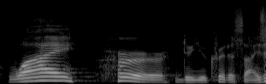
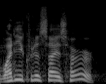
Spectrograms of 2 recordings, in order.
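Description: First: "her" fronted and weighted, said slow and low; stress on her. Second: Said in the usual way. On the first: Shown as a demonstration. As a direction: lean hard on "her" right after "Why". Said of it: "It's emphatic". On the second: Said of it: "we read it".

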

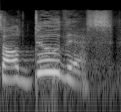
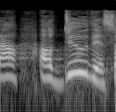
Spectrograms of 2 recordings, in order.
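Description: First: Slow resolve. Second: Said in the usual way. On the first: Retold or imitated. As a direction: let the resolve sink in slowly. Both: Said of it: "You can see him openly wrestle with this".

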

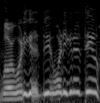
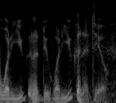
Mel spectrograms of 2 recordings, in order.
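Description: First: Very high-pitched, eager acted questioning; super excited. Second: Low, soft, understated turn-it-back question; the Lord replying. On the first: Believer asks the Lord what is next, super excited. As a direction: climb up high like an overexcited kid pestering. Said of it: "super excited about the Lord doing stuff". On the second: Acted. The Lord turns the question back on the believer, low and quiet. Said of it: "the Lord looks at me and says".

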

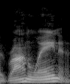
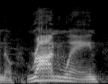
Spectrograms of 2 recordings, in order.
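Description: First: Said in the usual way. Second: "Ron" slow and louder, correcting; stress on Ron. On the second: Shown as a demonstration. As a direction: lean on "Ron" to fix the name.

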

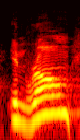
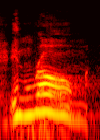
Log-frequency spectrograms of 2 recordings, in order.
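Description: First: Rome rising up in disbelief, a bit louder; surprised gossip hearing about the Roman church; surprised question. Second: Said in the usual way. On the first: Retold or imitated. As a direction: ask "In Rome?" with the pitch climbing on Rome. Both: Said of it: "they're talking like this".

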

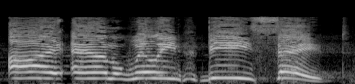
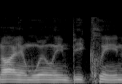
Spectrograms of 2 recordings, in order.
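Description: First: "I am willing" slow, higher and much louder, each word hammered; emphatic. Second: "I am willing" said softly and lower, gently; tender, quiet. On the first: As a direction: declare "I am willing" very slowly and loudly. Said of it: "he will say to you emphatically". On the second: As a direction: speak "I am willing" softly, like a loving hand on the head. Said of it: "a loving hand rests upon his head". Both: A narrator's reading.

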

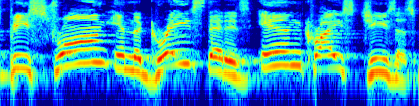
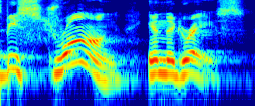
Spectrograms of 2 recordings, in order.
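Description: First: Very slow, each word drawn out; stretched-out scripture line; slow emphatic. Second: Very slow, drawn out; deliberate slowed scripture; slow emphatic. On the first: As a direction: lean on every word of the verse. Preacher drawing out key verse. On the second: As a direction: draw it out, pressing strong. Verse repeated slowly. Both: Acted.

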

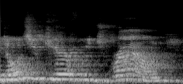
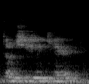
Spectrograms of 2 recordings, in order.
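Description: First: An accusing question, not a real one; accusation. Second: Softer, sour sarcastic jab. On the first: Disciples accusing Jesus in the storm, bitter accusation. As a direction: throw it at him as a charge. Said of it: "it's not a question, it's an accusation". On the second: Disciples needling the sleeping Jesus, quiet sarcasm. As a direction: mutter it with bitter sarcasm. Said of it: "into sarcasm". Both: Retold or imitated.

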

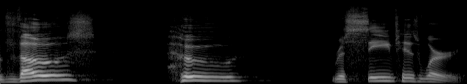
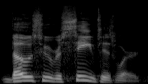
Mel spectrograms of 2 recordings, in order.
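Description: First: "those", "who", "received his word" set apart by long pauses; word-by-word emphasis. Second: "Those who received his word" slow, low and unbroken; joined-up emphasis. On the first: Preacher reading verse forty-one, pausing after "those" and "who". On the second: Preacher repeating the verse after stopping, "Those who received his word" unbroken. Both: Real, not acted. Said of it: "What I wanna focus on is".

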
